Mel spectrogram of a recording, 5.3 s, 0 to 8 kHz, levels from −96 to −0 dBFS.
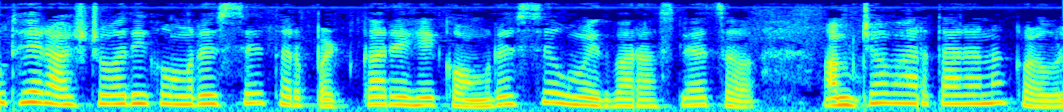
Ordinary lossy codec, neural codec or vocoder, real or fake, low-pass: MP3, 64 kbps; none; real; 7.2 kHz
